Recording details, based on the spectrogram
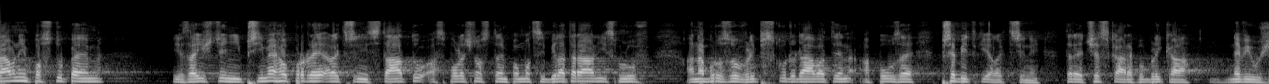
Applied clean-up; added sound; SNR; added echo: none; none; none; none.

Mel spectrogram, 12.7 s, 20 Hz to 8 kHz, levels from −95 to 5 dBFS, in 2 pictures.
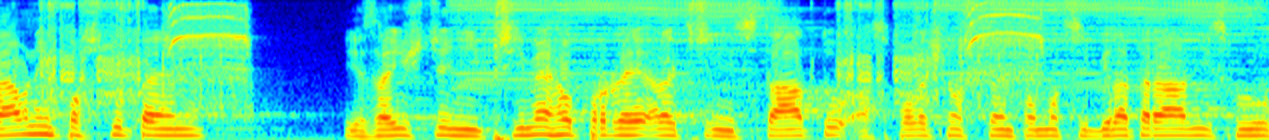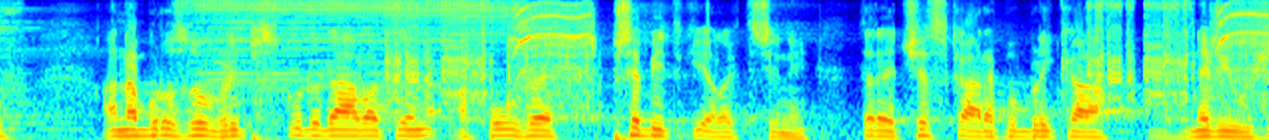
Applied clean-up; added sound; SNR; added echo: none; Sawing + Camera; 11 dB; none.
